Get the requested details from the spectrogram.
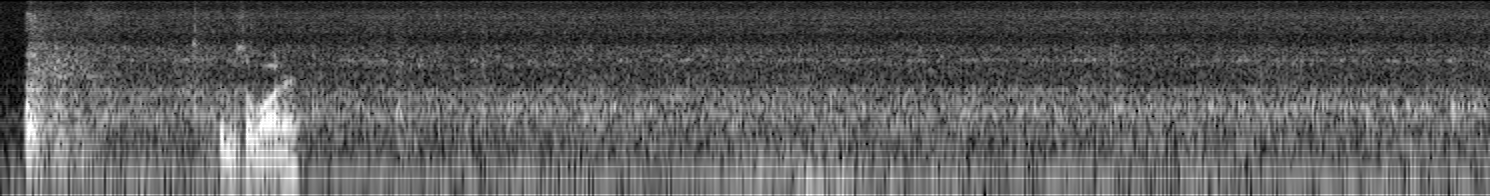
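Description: Laundry tumbles softly inside a washing machine drum.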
